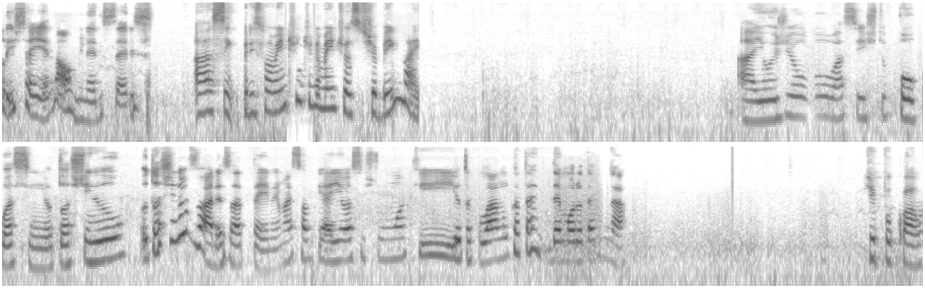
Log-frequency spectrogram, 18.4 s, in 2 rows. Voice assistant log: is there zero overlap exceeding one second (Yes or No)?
Yes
